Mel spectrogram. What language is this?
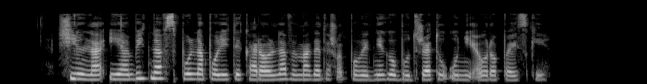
Polish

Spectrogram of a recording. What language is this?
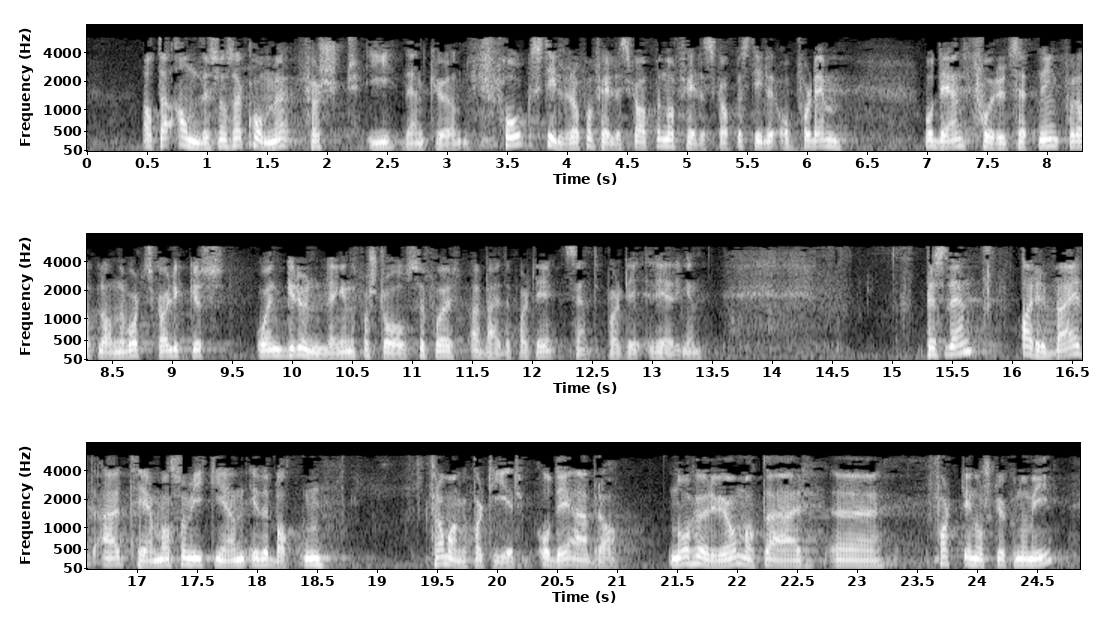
Norwegian Bokmål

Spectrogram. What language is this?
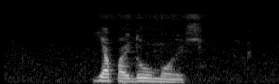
Russian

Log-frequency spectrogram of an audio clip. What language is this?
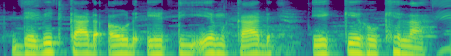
Bhojpuri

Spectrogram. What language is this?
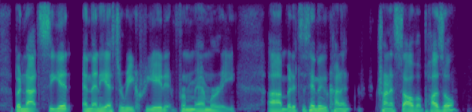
English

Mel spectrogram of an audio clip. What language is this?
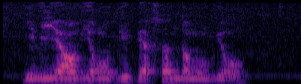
French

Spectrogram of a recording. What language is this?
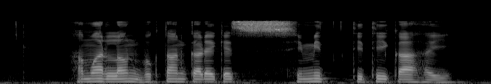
Magahi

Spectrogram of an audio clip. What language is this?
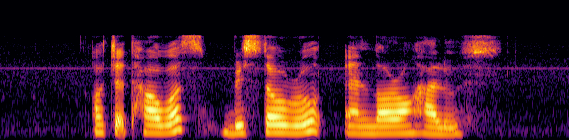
English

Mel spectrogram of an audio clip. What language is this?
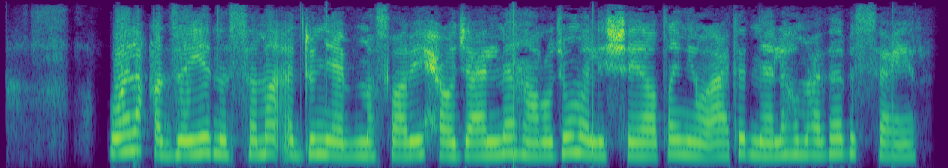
Arabic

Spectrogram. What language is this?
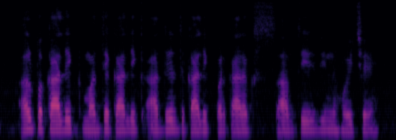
Maithili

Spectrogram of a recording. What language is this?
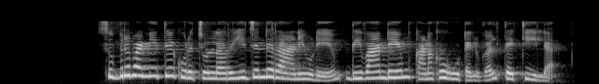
Malayalam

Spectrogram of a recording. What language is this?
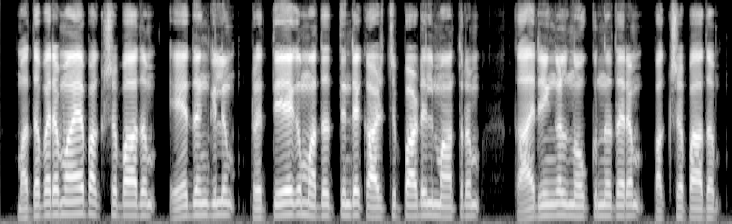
Malayalam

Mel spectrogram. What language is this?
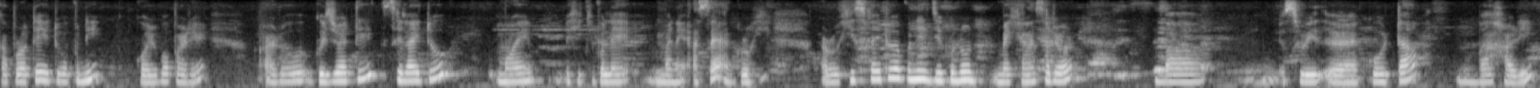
Assamese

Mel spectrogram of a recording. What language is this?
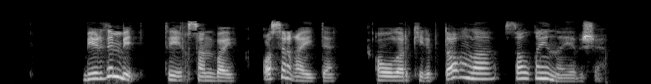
Bashkir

